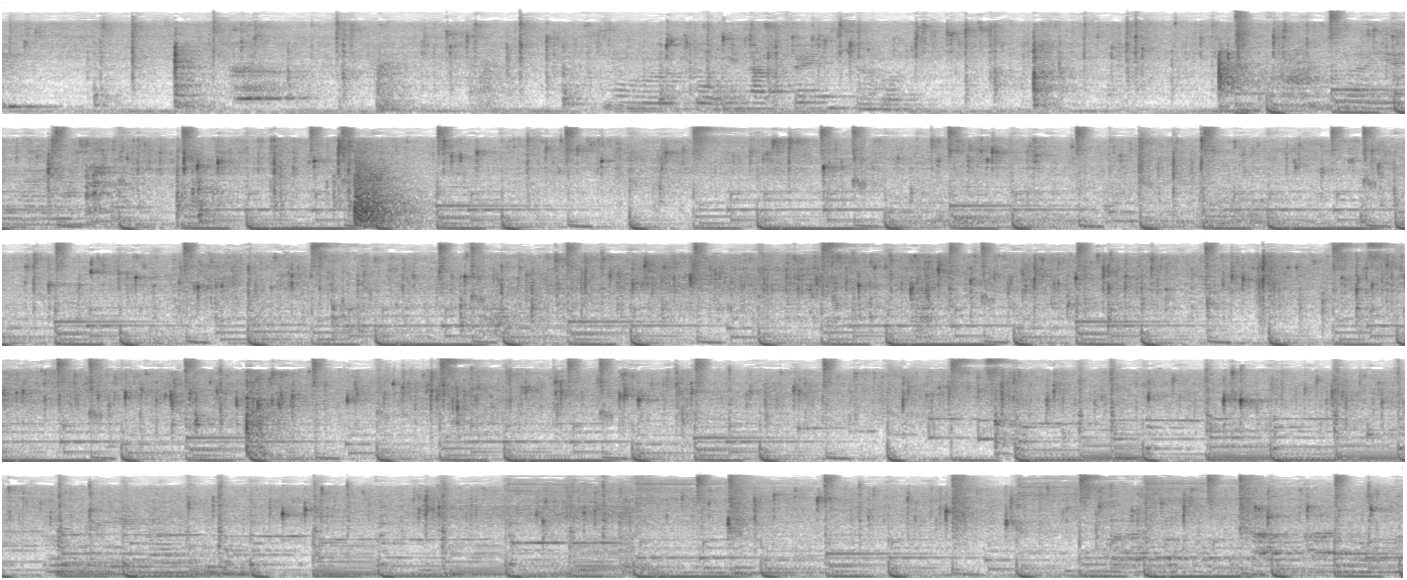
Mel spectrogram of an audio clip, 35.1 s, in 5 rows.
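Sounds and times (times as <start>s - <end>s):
food sizzling in hot oil: 0.0s - 35.0s
spatula stirring in pan: 4.9s - 8.8s.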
